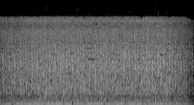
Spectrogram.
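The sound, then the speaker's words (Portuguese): Military Police and fire department helicopters flying low over scrubland in the late afternoon, a loud, steady rotor roar with a deep low-end throb filling the whole moment without pause, no voices heard. “Helicópteros da Polícia Militar e dos bombeiros sobrevoavam baixo.”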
